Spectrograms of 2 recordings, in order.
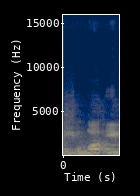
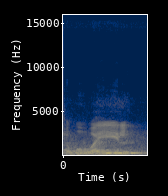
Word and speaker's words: شمویل: واو یا اور لام۔ بعد نے شمائیل بھی اس کو پڑھا، لیکن بعد نے جو درست تلفظ کے ساتھ پڑھا شمویل، واو کے ساتھ یا شمویل، اس طریقے سے 3-4 تلفظ اس کے بیان کیے گئے، لیکن شمائیل اس طرح کا کوئی لفظ نہیں ہے، شین ماؤ، شین میم واؤ یا لام اس طرح۔ حضرت شمویل علیہ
